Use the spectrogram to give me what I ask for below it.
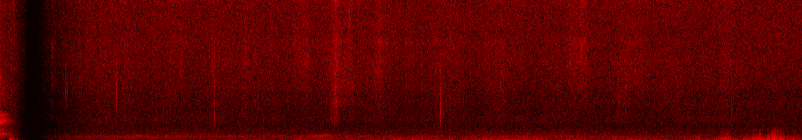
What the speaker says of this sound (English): that freaking wind on the north face is freaking wild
